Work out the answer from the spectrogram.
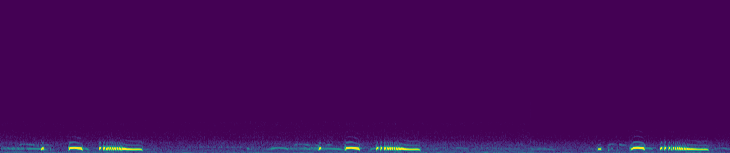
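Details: Spotted dove, Javanese tekukur, cooing at night: three phrases about four seconds apart, each a short clipped note, a rounded coo, then a long burry coo gliding lower at the end.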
